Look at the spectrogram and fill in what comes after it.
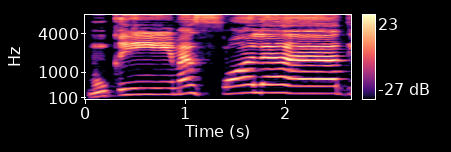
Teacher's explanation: یاد رہے یہ لام کھڑی زبر لا ہے، صلا وا نہیں کریں گے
